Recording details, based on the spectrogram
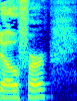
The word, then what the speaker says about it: Ophir: And that's spelled O-P-H-I-R. – O-P-H-I-R.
